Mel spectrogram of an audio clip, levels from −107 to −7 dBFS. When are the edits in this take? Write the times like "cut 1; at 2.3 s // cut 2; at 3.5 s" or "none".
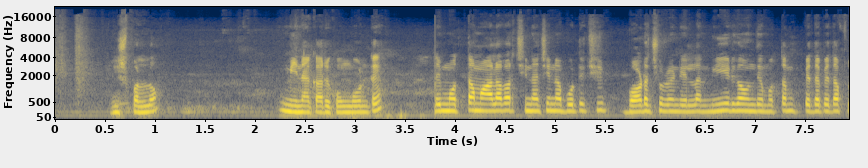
cut 1; at 3.8 s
